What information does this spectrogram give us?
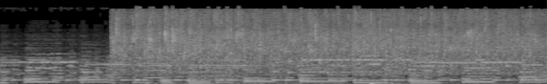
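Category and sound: nature, rain falling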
